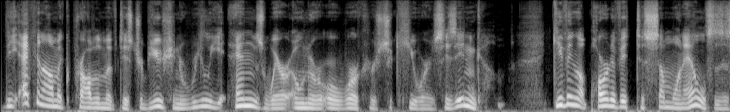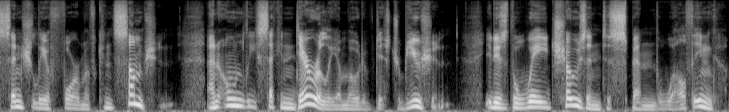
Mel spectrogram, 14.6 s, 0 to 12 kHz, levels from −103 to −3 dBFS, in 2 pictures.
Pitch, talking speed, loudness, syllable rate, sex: 145 Hz, 190 wpm, -22 LUFS, 6.0 syllables/s, male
